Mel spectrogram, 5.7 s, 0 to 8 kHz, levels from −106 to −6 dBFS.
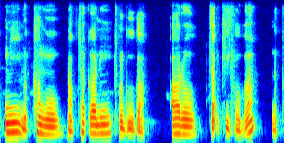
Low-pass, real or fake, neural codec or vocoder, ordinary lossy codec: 7.2 kHz; real; none; Opus, 24 kbps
